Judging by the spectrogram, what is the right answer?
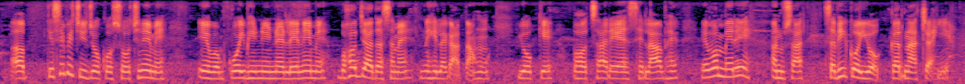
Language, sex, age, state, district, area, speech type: Hindi, male, 60+, Uttar Pradesh, Sonbhadra, rural, spontaneous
